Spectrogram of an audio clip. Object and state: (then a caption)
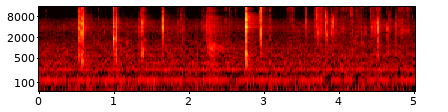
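Slime. Fingertips poke a soft lavender slime blob on a granite countertop, then press and fold it flat. This produces irregular, sharp crunchy pops and crackles with bright snaps, one standing out louder than the rest. A steady low hum runs underneath throughout.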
